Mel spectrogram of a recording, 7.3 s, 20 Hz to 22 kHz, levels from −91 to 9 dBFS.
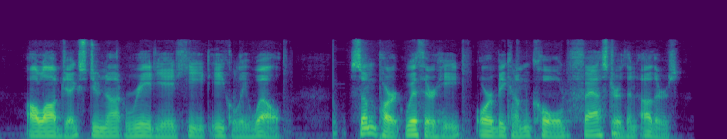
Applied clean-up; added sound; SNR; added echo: neural separator model SepFormer DNS4.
